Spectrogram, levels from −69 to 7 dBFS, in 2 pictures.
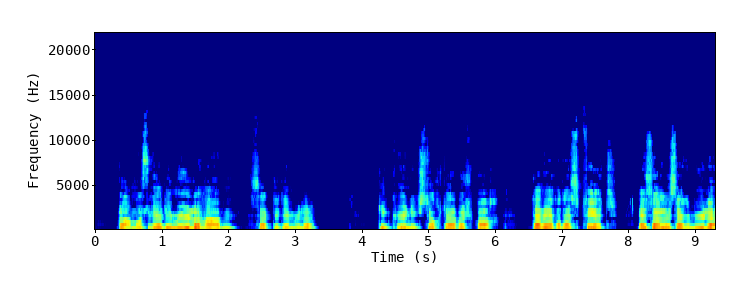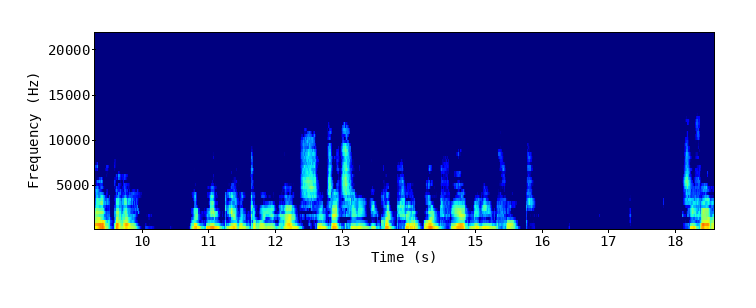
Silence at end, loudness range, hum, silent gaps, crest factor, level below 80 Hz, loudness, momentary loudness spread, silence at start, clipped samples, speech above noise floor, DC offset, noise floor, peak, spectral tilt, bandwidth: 0 s; 7 LU; none; none; 20 dB; -42 dBFS; -19 LUFS; 14 LU; 0.35 s; under 0.1%; 53 dB; under 0.1%; -72 dBFS; 0 dBFS; -6.5 dB/octave; 12.5 kHz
